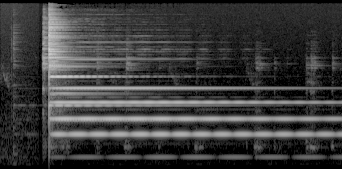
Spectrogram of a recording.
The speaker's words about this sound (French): Et moi, j'ai toujours acheté les cloches euh, au son, quoi. Chaque fois, j'écoutais, je choisissais ma cloche au son. Il faut qu'elle garde le son.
